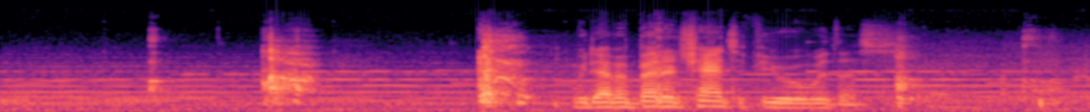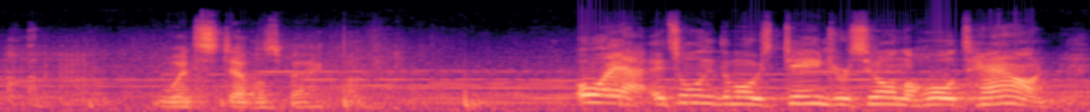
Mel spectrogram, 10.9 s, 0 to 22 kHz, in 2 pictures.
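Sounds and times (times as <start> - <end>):
man coughing: 0.8 - 1.7, 2.4 - 3.4, 4.5 - 5.6
speech: 2.6 - 4.7, 6.2 - 7.4, 8.4 - 10.8.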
